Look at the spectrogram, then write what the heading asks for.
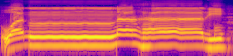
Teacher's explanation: ওয়াও নুন জবর ওয়ান, ওয়াজিব গুণ হবে, নুনের উপরে তাসদীদ রয়েছে, ওয়াজিব গুণ হবে।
